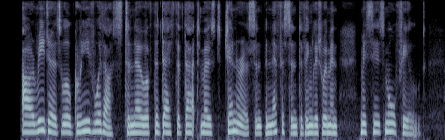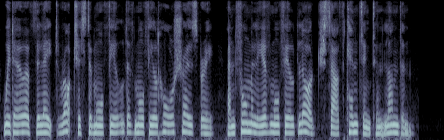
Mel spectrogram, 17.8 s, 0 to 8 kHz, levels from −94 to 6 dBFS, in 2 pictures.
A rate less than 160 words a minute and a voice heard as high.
No: slow, 135 wpm; medium, 165 Hz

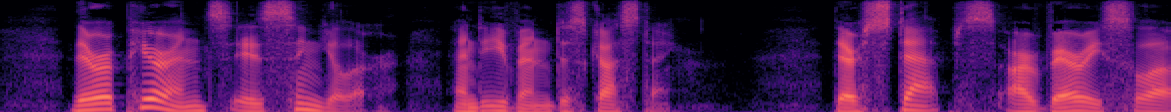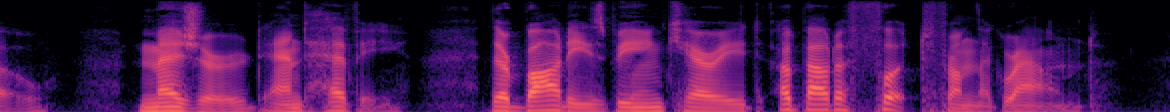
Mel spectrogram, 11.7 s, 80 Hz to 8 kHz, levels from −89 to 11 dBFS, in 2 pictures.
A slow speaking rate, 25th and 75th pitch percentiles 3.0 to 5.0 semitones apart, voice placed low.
Yes: slow, 130 wpm; average, 4.2 semitones; low, 105 Hz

